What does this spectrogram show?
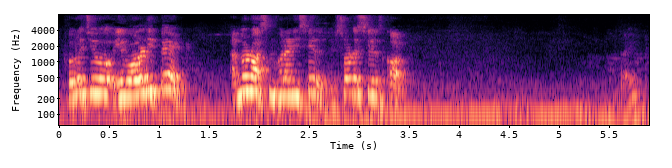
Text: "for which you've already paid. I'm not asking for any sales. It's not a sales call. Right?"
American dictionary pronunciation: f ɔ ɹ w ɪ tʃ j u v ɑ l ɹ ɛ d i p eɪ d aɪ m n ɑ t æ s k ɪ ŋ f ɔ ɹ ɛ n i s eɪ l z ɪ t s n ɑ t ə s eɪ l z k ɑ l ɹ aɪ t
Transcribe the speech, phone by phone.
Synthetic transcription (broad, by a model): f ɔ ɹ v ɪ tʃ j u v ɑ l ɹ ɛ d i p eɪ d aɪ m n ɑ t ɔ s ɪ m f ɔ ɹ ɛ n i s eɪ l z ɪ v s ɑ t ə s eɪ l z k ɑ l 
